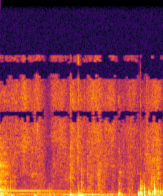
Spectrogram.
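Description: Faint background music with held notes, under a few soft knocks from a thick hardcover textbook being handled and turned.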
